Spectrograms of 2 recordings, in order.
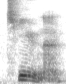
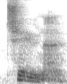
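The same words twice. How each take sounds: First: It begins with separate t and y sounds. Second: It begins with a merged ch sound. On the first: This is the older traditional upper-class accent. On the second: This is the current everyday standard accent.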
